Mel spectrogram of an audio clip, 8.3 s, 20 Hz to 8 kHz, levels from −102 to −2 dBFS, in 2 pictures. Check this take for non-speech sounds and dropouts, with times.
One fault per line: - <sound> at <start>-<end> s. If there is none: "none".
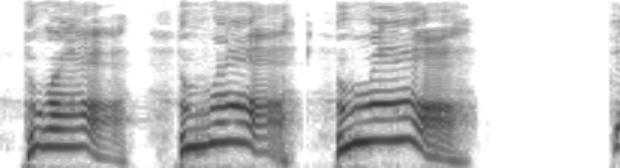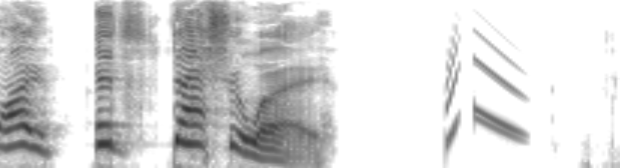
- chirp at 7.1-7.7 s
